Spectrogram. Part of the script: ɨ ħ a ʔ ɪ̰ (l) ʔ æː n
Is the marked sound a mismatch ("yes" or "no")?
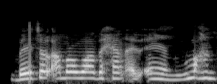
no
